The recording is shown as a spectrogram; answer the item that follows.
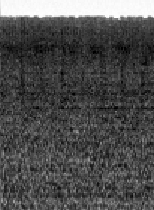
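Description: Steady background noise in a hall: an even rumble and hiss with no distinct events.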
